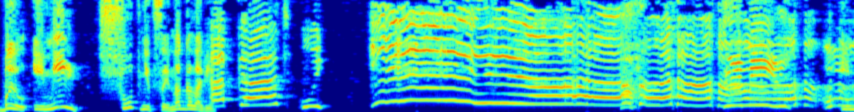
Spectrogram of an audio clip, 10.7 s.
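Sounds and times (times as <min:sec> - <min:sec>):
speech: 0:00.0 - 0:02.9
young girl crying loudly: 0:04.6 - 0:10.6.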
